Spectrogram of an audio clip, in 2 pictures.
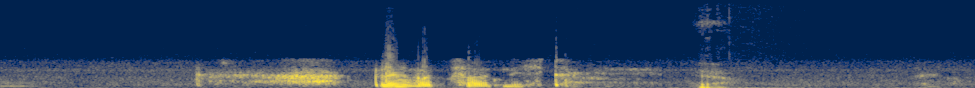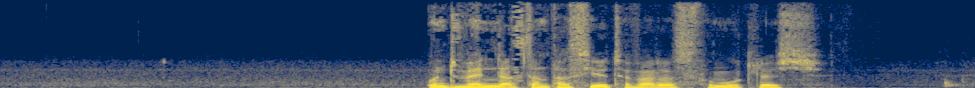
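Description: A man speaks cheerfully into a headset microphone, close up.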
